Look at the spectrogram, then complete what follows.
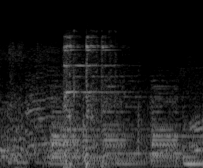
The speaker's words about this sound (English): Car keys dropped into a balloon glass. This is a key party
